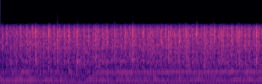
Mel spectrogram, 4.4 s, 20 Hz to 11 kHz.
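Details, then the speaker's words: Sears Kenmore model 1774 sewing machine, 1.2 A motor, fully oiled, zigzag stitching: rapid busy clicking and rattling over steady motor hum; internals noisier than expected, cause unknown. "now the internals of this machine are a little noisy don't know why everything's been oiled it's just everything you know something's they're just a little noisy as you can hear when you [Applause] zigzag"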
